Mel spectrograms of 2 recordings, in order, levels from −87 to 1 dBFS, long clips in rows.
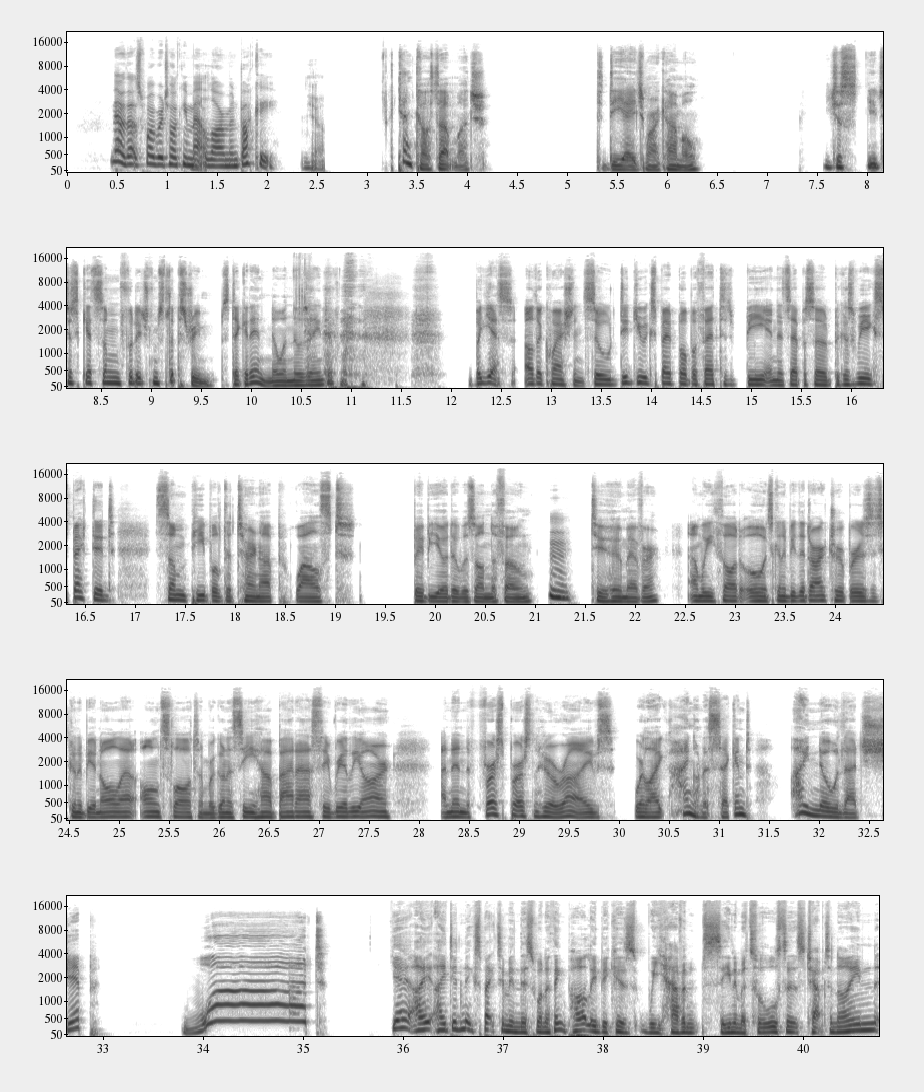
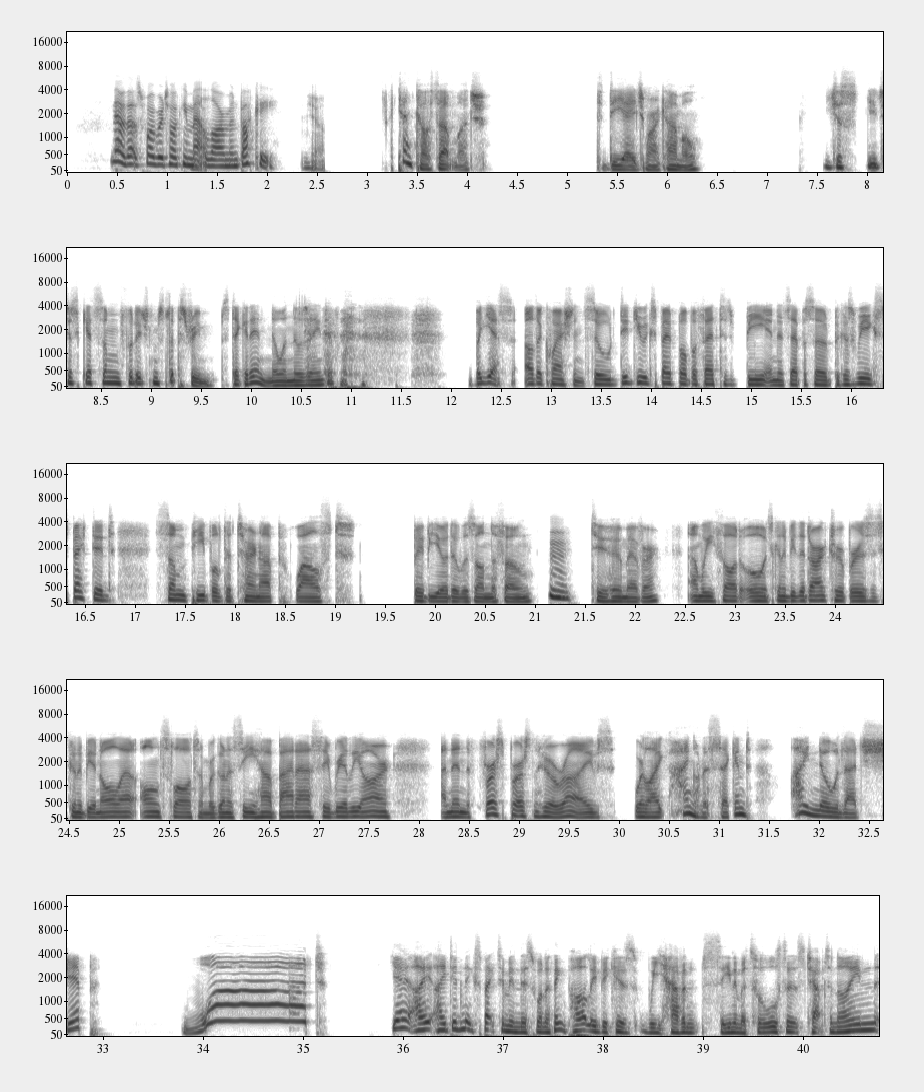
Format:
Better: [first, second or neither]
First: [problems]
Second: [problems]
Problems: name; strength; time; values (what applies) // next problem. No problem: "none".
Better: first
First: none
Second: muffled; very; fading above 3.5 kHz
